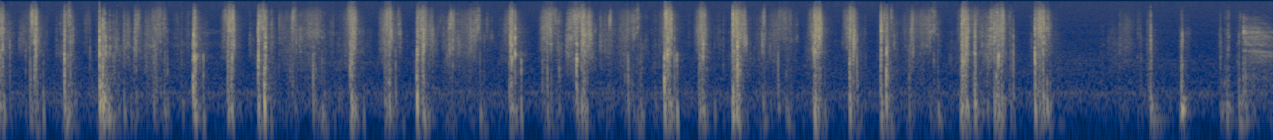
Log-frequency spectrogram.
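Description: A deck of tarot-style cards is shuffled by hand in quick, repeated riffles and cuts, a steady run of crisp close flutters and slaps lasting several seconds before stopping.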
